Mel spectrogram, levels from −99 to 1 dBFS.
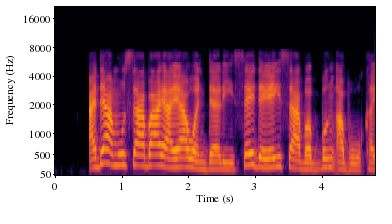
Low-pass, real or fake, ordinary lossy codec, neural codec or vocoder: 7.2 kHz; fake; none; codec, 16 kHz, 4.8 kbps, FACodec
